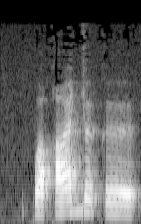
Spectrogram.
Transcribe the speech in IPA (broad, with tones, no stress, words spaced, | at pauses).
po˩qæ˧˥ ɟø˦˨ kø˦˨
